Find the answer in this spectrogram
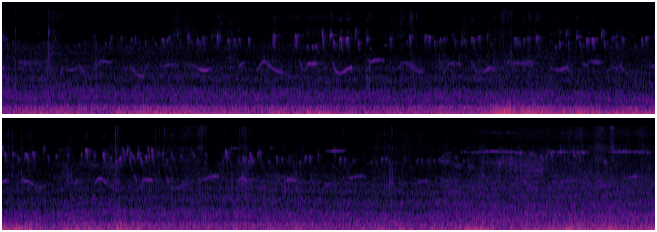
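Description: Birds chirping with many short rising and falling calls over a low, uneven rumble that swells now and then. Near the end, a thin high note repeats in short dashes.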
